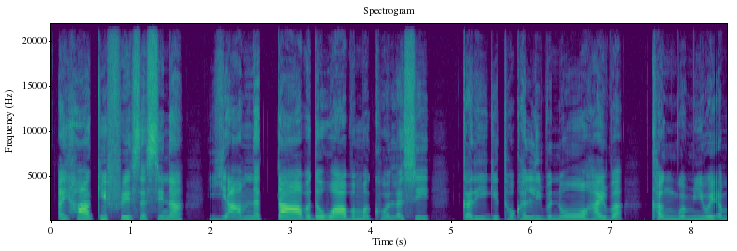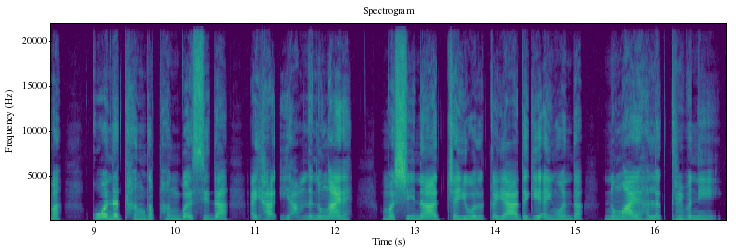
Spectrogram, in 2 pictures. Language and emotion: Manipuri, happy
